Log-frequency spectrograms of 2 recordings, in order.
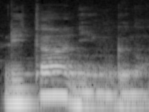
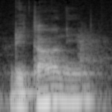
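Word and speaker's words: returning: で、発音なんだけども、リターニングの G のところが、まあ、抜けてますね。リターニング Your call、ね、リターニングって言ってないですね。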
